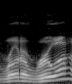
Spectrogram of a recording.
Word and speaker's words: Rotorua: She won a 100-mile race in, sorry, is it Rotorua? Am I saying that right? – Yep.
